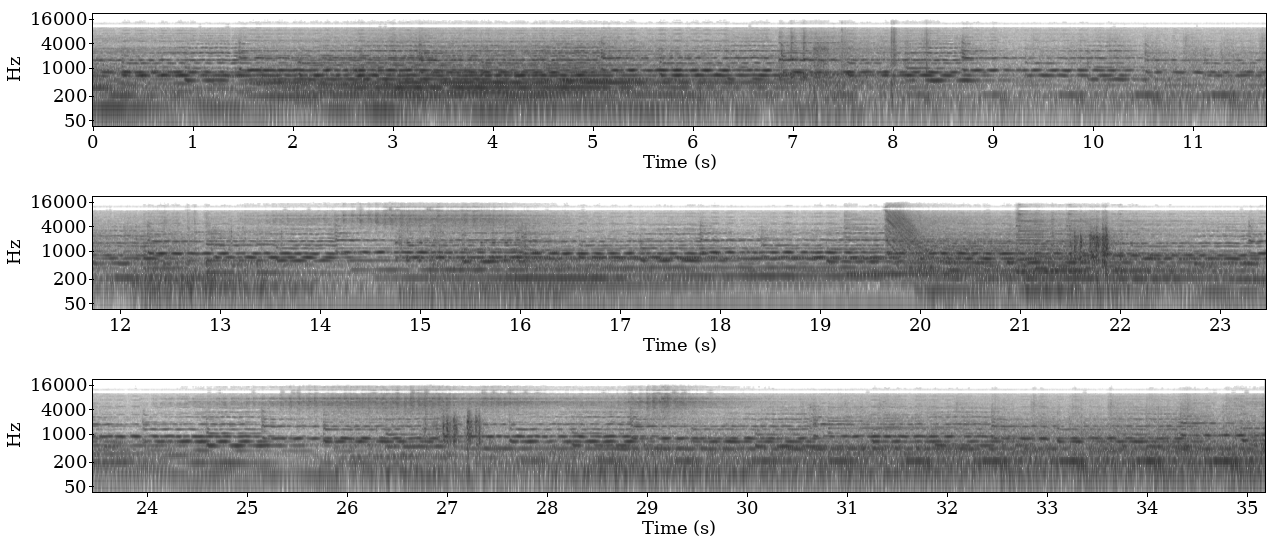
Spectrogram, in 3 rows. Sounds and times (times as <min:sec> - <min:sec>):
Music: 0:00.0 - 0:35.1.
